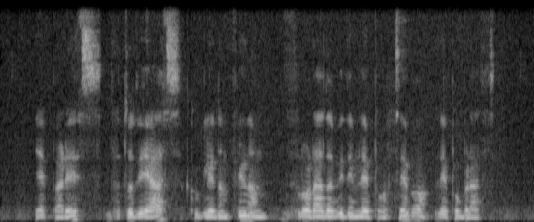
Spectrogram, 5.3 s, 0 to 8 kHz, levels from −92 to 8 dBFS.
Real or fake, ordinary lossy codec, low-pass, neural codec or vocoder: real; none; none; none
